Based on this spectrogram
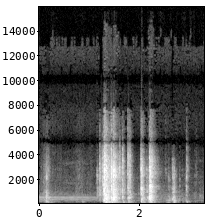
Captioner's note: metal thud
